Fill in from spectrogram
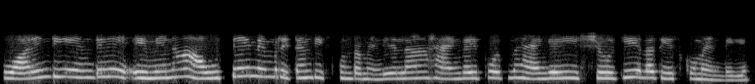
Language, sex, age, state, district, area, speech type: Telugu, female, 30-45, Andhra Pradesh, West Godavari, rural, conversation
